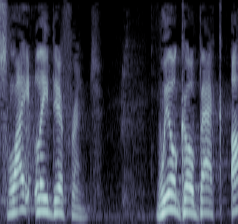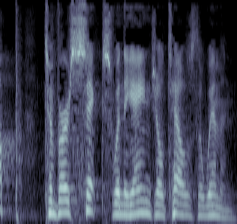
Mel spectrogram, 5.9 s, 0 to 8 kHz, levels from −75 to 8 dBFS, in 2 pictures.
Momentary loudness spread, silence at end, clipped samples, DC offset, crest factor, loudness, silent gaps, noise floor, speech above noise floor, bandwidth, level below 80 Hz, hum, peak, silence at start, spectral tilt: 12 LU; 0.05 s; under 0.1%; under 0.1%; 16 dB; -14 LUFS; none; -46 dBFS; 31 dB; 8 kHz; -52 dBFS; none; 0 dBFS; 0 s; -5 dB/octave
